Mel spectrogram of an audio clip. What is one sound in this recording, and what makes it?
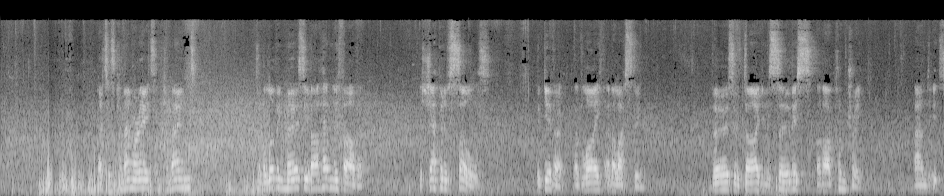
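A man speaks calmly and clearly through a microphone outdoors.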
